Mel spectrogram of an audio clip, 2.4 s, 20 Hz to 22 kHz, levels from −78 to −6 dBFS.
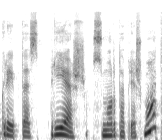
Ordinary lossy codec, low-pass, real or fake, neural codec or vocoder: Opus, 24 kbps; 14.4 kHz; fake; vocoder, 44.1 kHz, 128 mel bands every 512 samples, BigVGAN v2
